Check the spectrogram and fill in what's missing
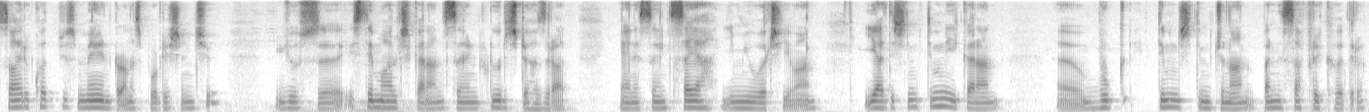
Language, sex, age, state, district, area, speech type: Kashmiri, male, 45-60, Jammu and Kashmir, Budgam, rural, spontaneous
